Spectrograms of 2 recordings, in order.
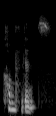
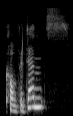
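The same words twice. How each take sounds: First: The stress is on the first syllable. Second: The stress is on a later syllable. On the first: The speaker calls it right. "con is a bit higher, a bit louder" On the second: The speaker calls it wrong. "native English speakers will hear a different word"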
